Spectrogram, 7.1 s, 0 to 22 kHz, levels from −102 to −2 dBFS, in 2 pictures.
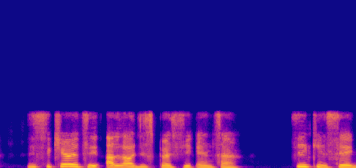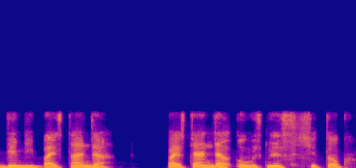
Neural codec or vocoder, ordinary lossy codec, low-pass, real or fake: codec, 44.1 kHz, 2.6 kbps, SNAC; none; 7.2 kHz; fake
